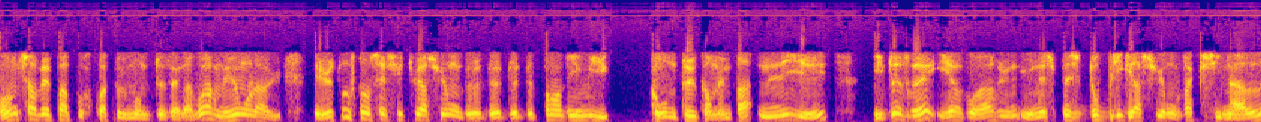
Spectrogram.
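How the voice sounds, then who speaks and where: With an unremarkable speaking voice, a man speaks fairly slowly, his pitch varying in an ordinary way. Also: fairly high pitch for a man. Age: 60s. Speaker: radio listener caller. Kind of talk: call-in comment.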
